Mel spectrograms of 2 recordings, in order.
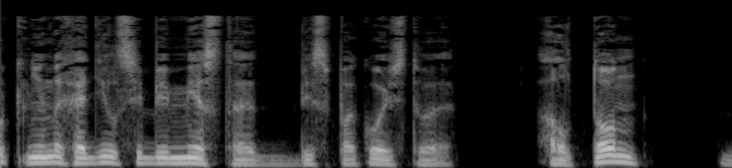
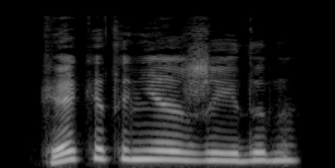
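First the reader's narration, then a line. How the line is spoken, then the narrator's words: Cooing. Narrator (Russian): проворковала она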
